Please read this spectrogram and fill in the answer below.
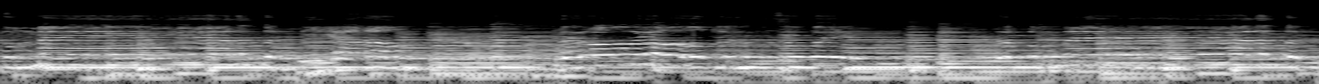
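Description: Steinway grand piano playing a song accompaniment, with sustained chords and a moving melody line throughout.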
